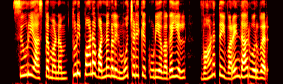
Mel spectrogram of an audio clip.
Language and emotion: Tamil, surprised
